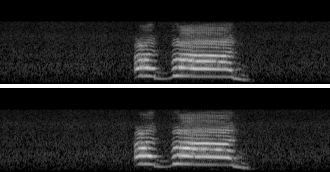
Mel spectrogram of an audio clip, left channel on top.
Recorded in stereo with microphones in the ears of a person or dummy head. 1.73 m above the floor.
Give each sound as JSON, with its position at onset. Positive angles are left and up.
{"t": 1.3, "sound": "a shout", "side_deg": 0, "distance_m": 1.4}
